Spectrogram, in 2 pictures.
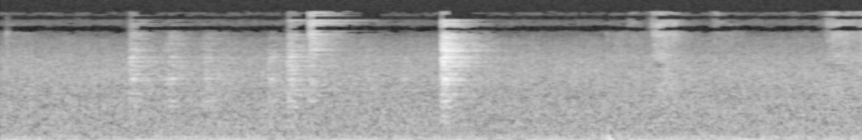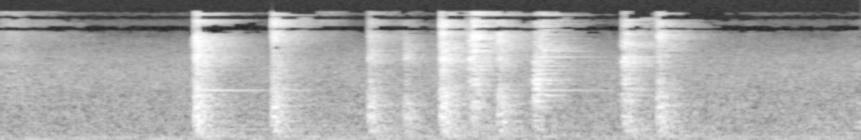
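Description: Metal tools and parts clanking against the steel truck frame, a quick run of about eight sharp knocks starting about five seconds in, over a steady low hum.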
